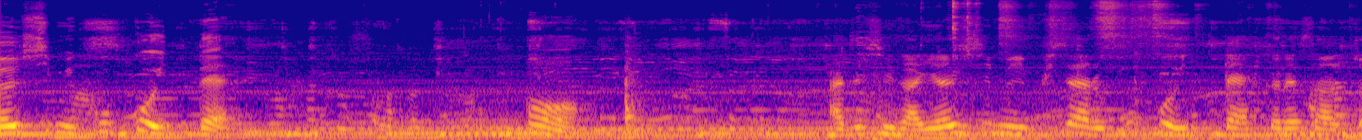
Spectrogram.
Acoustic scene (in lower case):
restaurant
